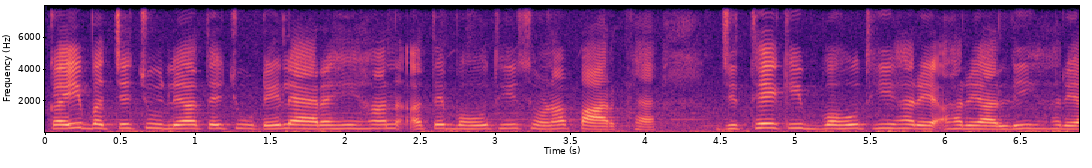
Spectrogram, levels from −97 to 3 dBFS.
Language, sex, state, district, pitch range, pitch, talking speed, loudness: Punjabi, female, Punjab, Pathankot, 220-245 Hz, 235 Hz, 185 wpm, -17 LUFS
